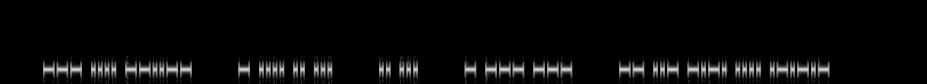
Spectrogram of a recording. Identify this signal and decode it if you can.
Morse code, heard as a keyed tone, about 34 wpm, 700 Hz. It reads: OH, THIS IS TOO MUCH.
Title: 2x Word-Spacing - Sentences from Top 500 Words - 35wpm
